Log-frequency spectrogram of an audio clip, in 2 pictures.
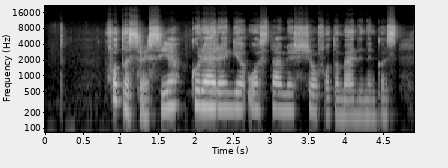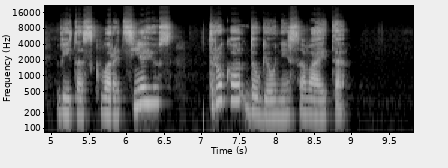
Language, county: Lithuanian, Kaunas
